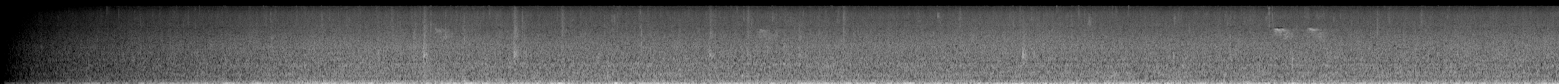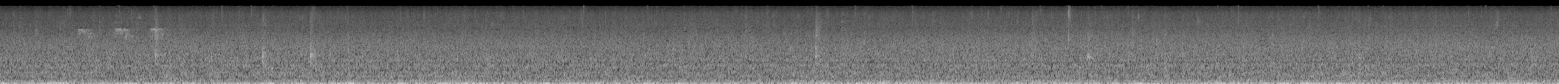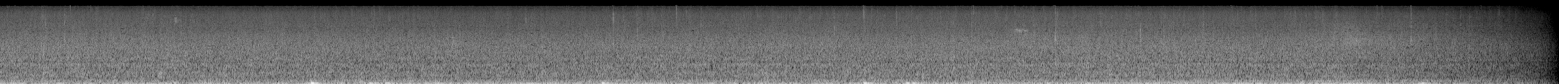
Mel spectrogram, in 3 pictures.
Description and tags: Sound of rain in a French street. Sound recorded with a ZOOM H4N Pro and a Rycote Mini Wind Screen.
Son de pluie dans une rue française. Son enregistré avec un ZOOM H4N Pro et une bonnette Rycote Mini Wind Screen.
